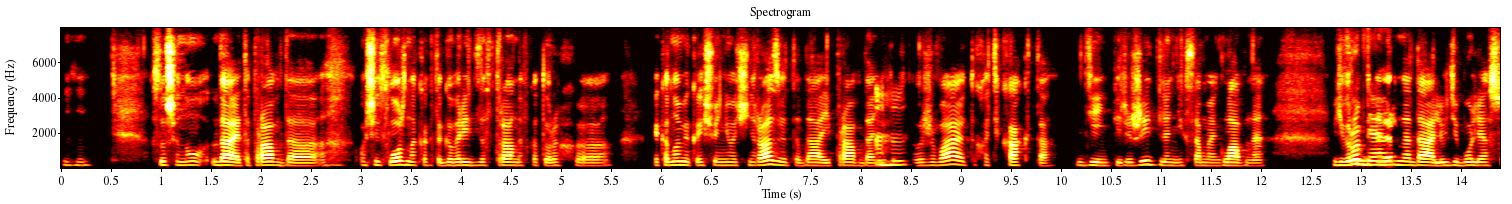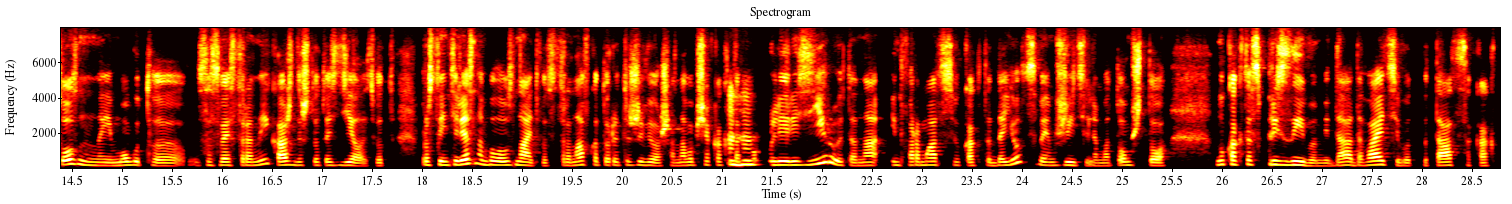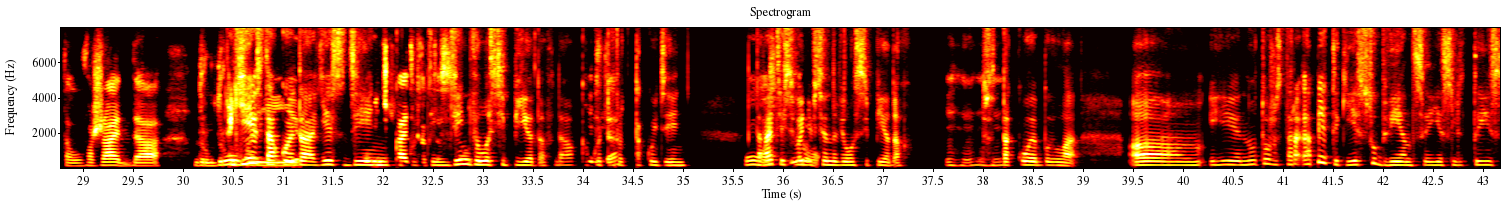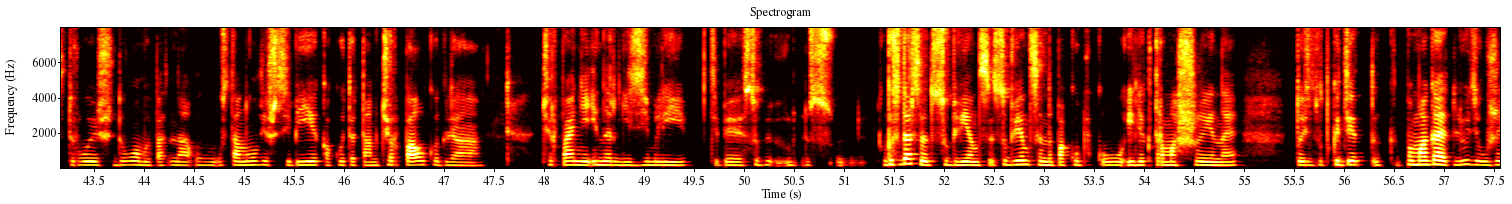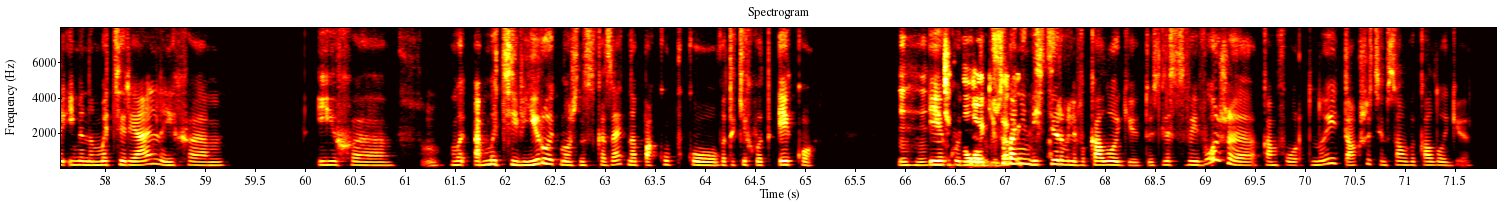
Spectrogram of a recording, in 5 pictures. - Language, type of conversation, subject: Russian, podcast, Как обычному человеку уменьшить свой углеродный след?
- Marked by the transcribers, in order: chuckle; unintelligible speech; tapping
